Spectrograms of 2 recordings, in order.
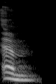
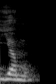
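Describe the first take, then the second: First: It begins directly with a vowel sound. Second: It begins with a y-sound before the vowel. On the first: The speaker calls it right. "इसको ऐसे पढ़ते हैं एम, it's एम not यम" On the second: The speaker calls it wrong. "वो गलत pronunciation है"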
